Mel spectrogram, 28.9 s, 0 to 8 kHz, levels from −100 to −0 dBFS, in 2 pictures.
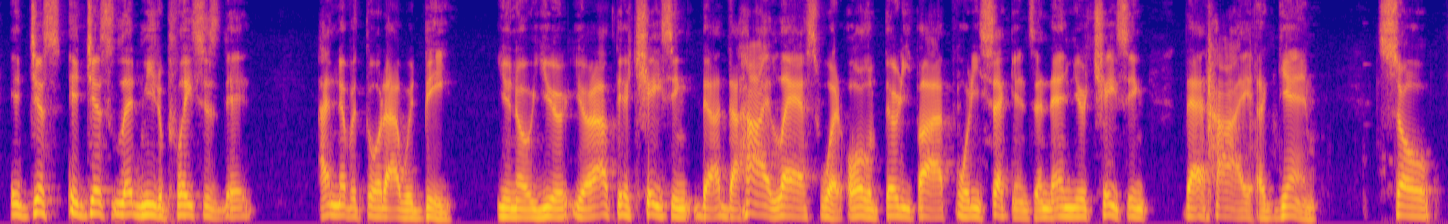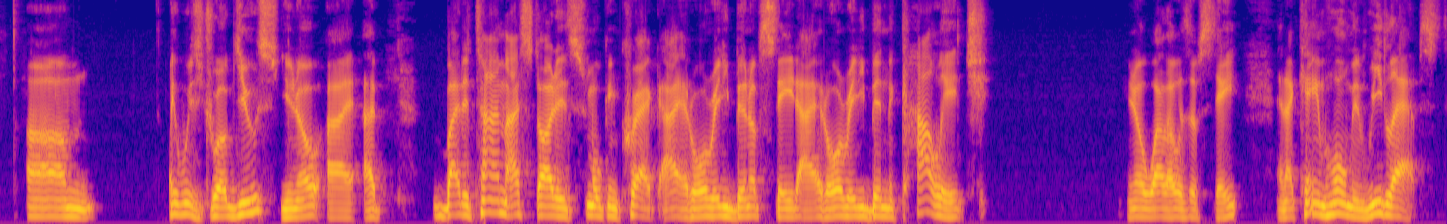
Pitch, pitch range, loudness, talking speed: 115 Hz, 105-130 Hz, -16 LUFS, 165 wpm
